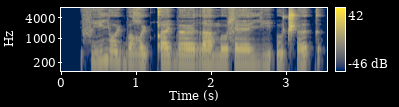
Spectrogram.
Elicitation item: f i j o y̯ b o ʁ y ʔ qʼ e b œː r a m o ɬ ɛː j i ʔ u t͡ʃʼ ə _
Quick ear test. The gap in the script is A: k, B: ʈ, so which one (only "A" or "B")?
A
